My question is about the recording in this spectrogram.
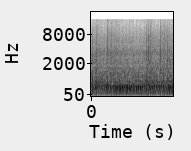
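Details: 18hp Briggs engine: uneven, stumbling note with irregular pulses when throttle is punched from a stop, bogging under sudden load; runs fine if nursed gently, breaks up at top end too.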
